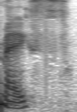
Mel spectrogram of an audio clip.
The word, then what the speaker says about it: Myss: If you are aware of her, Carolyn Mace, and that's spelled MYSS.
